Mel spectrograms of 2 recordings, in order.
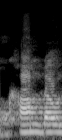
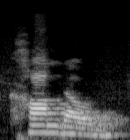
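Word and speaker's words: calm down: কামডাউনটা কিভাবে শান্ত হও খামডাউন অর্থি এই এম এখানে এলটা উচ্চারণ হবে না খাম উচ্চারণ হবে কিভাবে বলতে পারি বন্ধুরা খামডাউন খামডাউন কামডাউন মানে শান্ত হও।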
